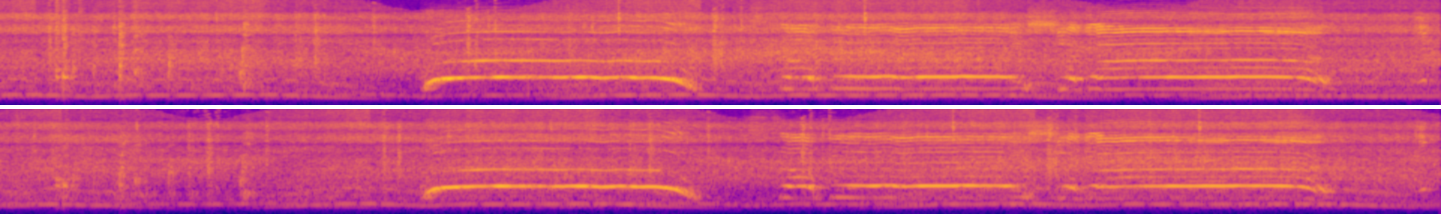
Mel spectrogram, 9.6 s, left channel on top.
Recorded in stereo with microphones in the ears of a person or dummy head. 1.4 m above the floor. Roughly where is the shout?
Centre.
